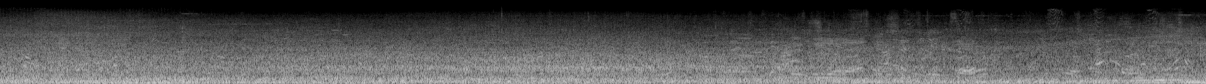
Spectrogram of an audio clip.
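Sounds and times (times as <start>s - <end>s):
cars driving past: 0.0s - 12.0s.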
